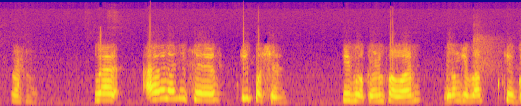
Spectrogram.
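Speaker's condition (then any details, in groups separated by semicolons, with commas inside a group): Cerebral palsy; present from birth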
